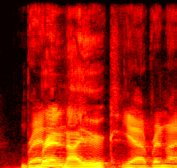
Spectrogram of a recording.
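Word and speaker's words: Aiyuk: I do not know how to pronounce this guy's last name. Brandon Ayuk. Yeah, Brandon Ayuk.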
